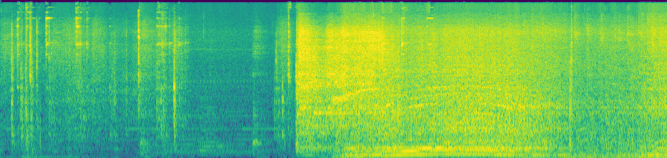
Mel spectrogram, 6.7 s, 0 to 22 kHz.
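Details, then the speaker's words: 1988 Ford Ranger start after intake cleaning, timing slightly off, transmission fluid found in intake: cranks, catches with a roar, sags and wavers nearly stalling, then picks up; unstable idle. "Still having seems like a little bit of an idling issue here, folks, but we'll see what it does here when we fire it up a moment."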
